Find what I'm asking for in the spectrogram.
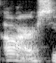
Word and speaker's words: arse: It's pronounced arse. You're supposed to pronounce the R.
